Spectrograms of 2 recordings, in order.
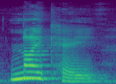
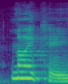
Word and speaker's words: Nike: guesses these are two completely different word we pronounce it like Nike Nike so it arrives with psyche psyche Nike in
